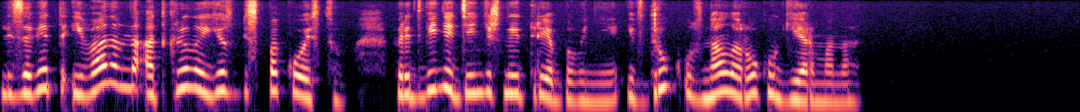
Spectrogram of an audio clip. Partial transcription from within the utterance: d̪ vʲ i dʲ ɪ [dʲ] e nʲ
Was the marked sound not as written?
no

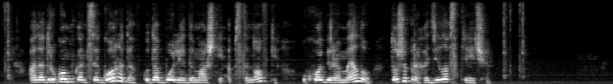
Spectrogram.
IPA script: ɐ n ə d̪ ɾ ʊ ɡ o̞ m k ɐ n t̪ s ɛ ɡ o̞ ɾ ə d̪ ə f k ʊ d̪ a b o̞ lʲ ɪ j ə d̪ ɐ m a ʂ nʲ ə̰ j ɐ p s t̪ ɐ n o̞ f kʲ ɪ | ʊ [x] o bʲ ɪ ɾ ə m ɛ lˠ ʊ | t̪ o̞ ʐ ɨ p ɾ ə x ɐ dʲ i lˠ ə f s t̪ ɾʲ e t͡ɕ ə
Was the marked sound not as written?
no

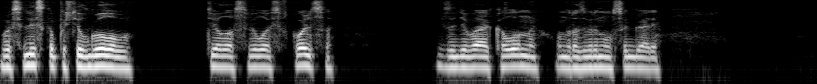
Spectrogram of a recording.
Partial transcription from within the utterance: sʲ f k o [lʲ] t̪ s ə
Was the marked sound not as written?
no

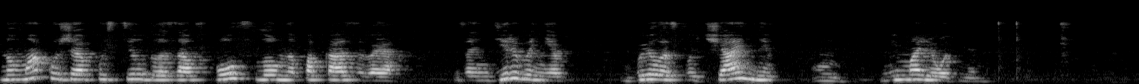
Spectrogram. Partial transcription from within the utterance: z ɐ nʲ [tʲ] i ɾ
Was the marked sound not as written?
yes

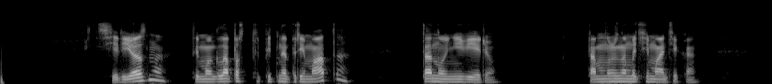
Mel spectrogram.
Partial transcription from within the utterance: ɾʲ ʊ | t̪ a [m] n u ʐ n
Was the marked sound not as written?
no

